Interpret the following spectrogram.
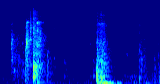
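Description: Manual die-cutting machine being set down on the craft desk: two knocks about a second apart, the second deeper and heavier.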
